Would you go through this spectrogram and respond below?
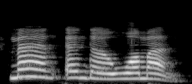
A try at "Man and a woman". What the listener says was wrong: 耶 ， 好 棒 哦 ， 完 全 正 确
